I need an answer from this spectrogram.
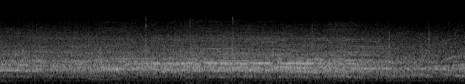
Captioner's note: audience cheering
